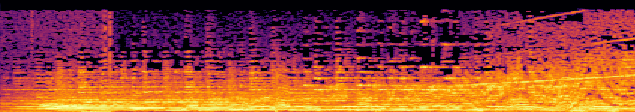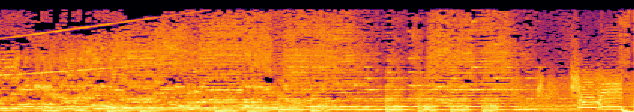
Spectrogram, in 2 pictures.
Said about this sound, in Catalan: La cançó que avui és d'un artista prou conegut a Catalunya i que sona així.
